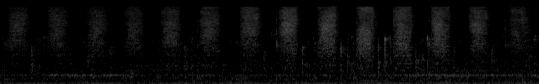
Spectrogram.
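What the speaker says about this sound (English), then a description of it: "you spray the leaves of your peace lily." Repeated spray-bottle pumps mist water onto peace lily leaves, about a dozen rhythmic hissing bursts spaced evenly, close and fairly loud with no talk.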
